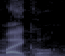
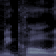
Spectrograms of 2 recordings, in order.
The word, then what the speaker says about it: Michal: By the way, I used to always say the name Michael, okay? That sounds like Michael, you know, but it, you confuse it with the guy, right? So, but it's actually pronounced Michal. Everybody say it with me, Michal.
